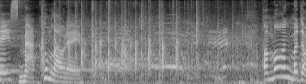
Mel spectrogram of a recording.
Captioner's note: audience applauds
